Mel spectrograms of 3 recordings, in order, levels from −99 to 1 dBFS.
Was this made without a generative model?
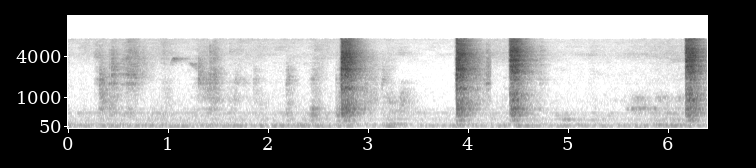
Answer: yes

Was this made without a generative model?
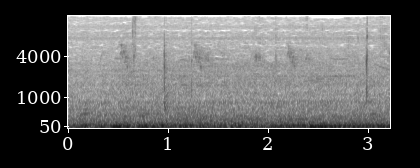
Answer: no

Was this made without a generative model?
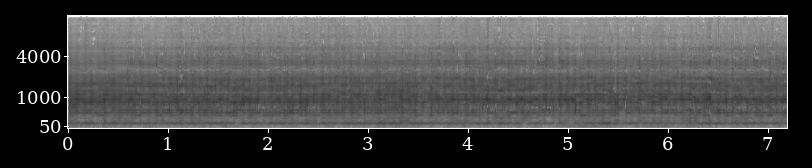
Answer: no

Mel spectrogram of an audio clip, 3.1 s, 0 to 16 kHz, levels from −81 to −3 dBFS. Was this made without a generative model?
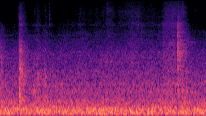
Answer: no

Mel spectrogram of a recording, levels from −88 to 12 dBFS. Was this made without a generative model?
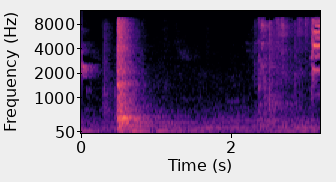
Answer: yes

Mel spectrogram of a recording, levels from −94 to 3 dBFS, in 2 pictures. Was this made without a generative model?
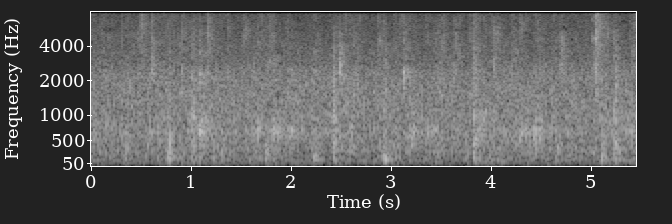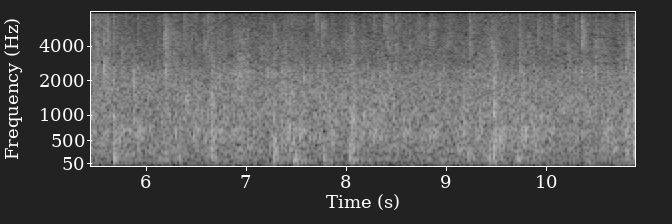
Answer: no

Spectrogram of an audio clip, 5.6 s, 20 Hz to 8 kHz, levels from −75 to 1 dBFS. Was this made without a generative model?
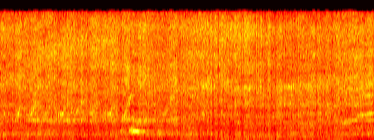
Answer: no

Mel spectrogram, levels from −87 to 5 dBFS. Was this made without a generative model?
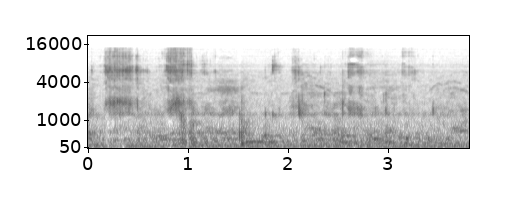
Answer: no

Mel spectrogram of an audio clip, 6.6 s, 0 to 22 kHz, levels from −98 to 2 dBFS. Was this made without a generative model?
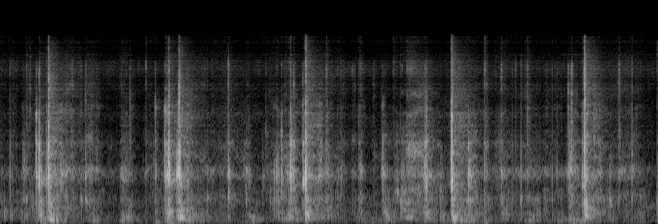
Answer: no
